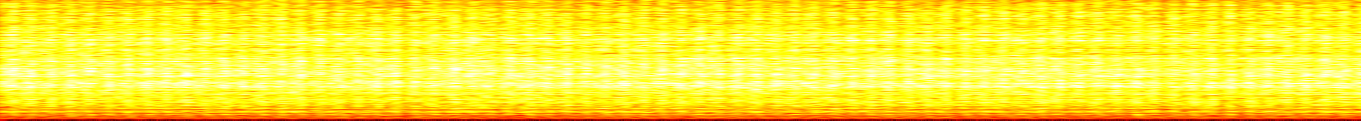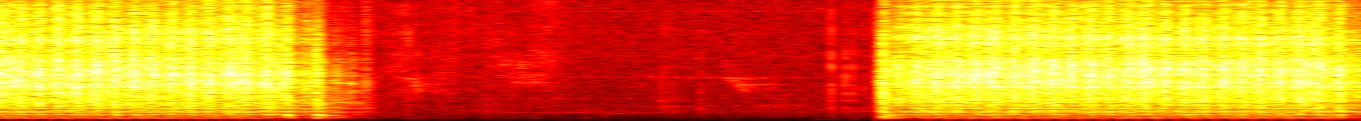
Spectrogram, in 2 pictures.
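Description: Rapid, regular starter churning of about three and a half strokes a second, a pause, then more cranking; the engine never fires.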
